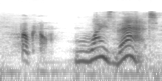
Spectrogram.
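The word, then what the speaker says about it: forecastle: ship but it's pronounced fil why is that try pronouncing it like an English sailor with no formal education F Castle folville over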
